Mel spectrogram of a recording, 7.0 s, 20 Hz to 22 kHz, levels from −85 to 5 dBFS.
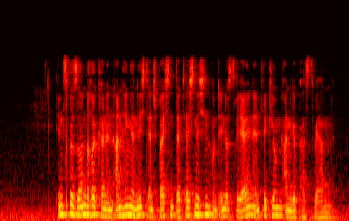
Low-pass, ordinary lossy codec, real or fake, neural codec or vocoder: none; none; real; none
